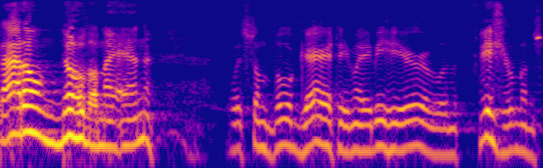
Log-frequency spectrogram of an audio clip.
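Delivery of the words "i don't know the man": cursing denial. Acted.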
